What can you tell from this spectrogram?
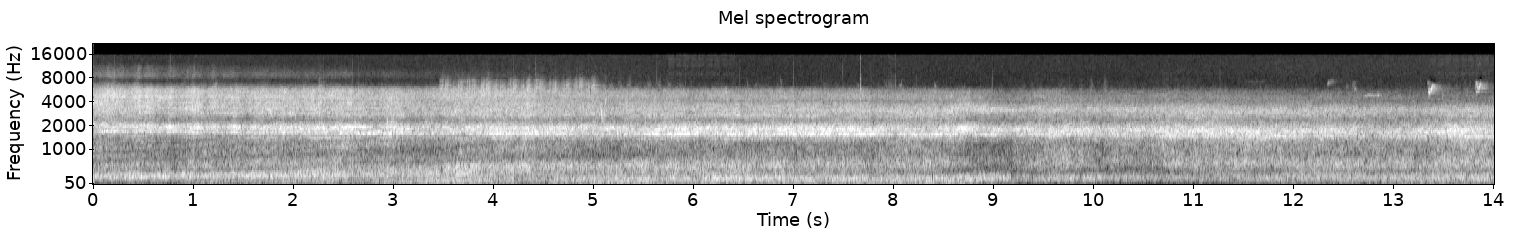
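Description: Ilyushin Il-76 four-engine jet transport passing low on landing approach, its turbofans giving a steady high whine over continuous jet noise that eases slightly as it moves away.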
